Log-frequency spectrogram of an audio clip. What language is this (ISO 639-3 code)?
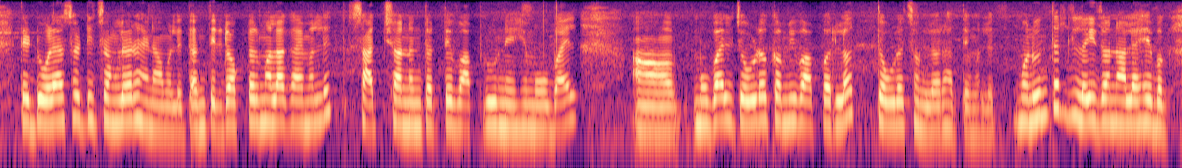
mar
